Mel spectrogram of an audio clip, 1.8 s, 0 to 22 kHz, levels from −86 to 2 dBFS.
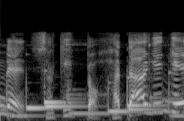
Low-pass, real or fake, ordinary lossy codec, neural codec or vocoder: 7.2 kHz; real; none; none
